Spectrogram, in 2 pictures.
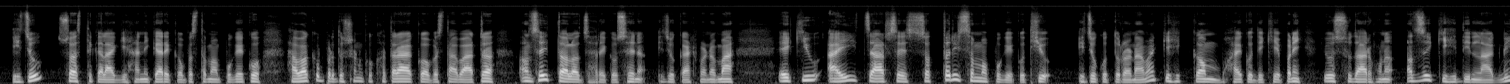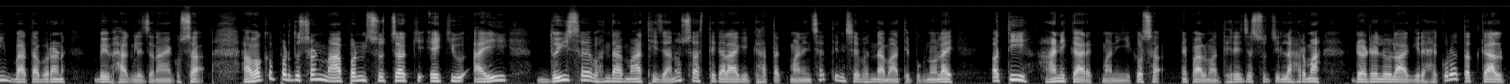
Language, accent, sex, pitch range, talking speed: English, Indian, male, 115-155 Hz, 120 wpm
